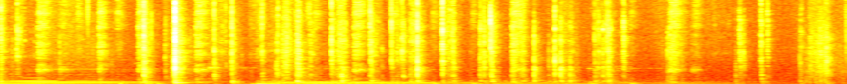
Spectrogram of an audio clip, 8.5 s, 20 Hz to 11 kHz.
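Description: Irregular small metallic clicks and ticks from a precision screwdriver turning screws out of the metal interior of an Apple Mac mini A1347, with one sharper click about two seconds in. Faint sustained background music plays underneath.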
